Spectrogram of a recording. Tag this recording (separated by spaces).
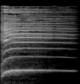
e effect game local multiplayer pentatonic scale sound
